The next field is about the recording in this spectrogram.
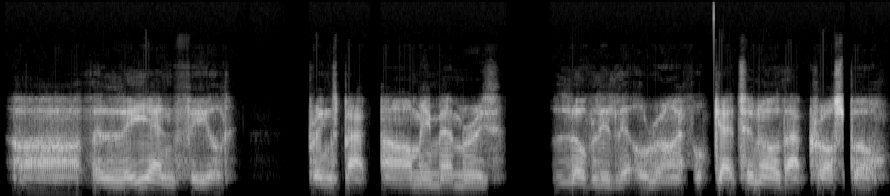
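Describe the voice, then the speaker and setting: Gruff british prepper on a radio, deep husky voice, dry knowing tone. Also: male voice, dry recording. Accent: British English. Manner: dry, knowing, conspiratorial instructions. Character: gruff ex-army male survivalist, middle-aged, secretive. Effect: radio transmission. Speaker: game character, survivalist guide. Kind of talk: video game voice lines. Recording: tinny radio-filtered line.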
